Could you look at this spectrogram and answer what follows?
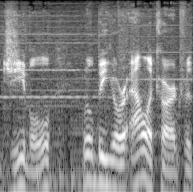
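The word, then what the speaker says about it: Gebel: Jeeble, yes, it's supposed to be pronounced Jeeble, will be your Alucard for this adventure.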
